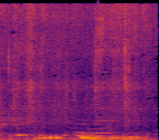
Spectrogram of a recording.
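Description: A male pigeon of the Tedhi breed line gives a short, soft double coo, close by and low-pitched, with no other sounds around it.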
